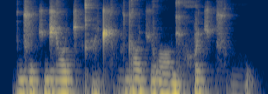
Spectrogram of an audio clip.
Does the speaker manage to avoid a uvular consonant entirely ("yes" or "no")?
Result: no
